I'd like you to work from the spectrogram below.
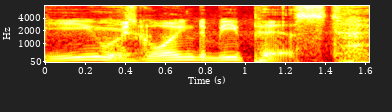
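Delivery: put-on storybook narrator voice. Joking about a friend's text message: narrator voice. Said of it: "Narrator voice".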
